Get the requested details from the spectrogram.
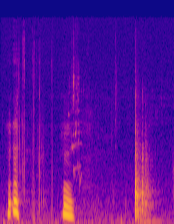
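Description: Someone drinking lemonade: three short, wet gulping bursts spaced a second or so apart, with soft liquid slurps and swallows between quiet pauses.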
